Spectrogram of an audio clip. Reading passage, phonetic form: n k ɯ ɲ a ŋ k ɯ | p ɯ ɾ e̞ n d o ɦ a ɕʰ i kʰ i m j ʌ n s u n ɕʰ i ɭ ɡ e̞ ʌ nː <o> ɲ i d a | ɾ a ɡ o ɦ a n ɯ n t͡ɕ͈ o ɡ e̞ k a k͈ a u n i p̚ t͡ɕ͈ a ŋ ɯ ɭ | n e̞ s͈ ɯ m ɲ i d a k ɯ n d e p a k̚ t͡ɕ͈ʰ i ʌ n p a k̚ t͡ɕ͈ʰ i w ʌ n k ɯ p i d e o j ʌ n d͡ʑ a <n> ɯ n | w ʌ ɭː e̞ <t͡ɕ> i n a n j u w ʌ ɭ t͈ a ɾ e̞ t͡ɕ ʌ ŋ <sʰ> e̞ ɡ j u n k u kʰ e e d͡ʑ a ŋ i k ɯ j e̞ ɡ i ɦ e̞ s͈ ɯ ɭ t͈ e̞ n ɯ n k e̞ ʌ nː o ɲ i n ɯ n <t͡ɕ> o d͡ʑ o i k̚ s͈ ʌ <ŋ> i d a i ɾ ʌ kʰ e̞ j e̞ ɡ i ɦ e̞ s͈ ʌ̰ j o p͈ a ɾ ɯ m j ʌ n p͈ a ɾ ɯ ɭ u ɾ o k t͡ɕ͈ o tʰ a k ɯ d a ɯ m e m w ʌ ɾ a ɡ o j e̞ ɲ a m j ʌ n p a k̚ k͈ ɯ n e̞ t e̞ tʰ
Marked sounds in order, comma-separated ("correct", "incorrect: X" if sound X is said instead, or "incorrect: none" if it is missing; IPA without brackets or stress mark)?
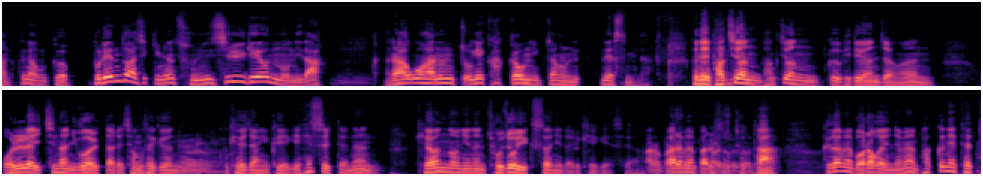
correct, incorrect: ŋ, correct, correct, correct, incorrect: ɲ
